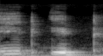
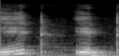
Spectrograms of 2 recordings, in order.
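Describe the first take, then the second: First: Said in the usual way. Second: Eat it lifted clearly higher; higher demo of eat it; higher model repeat. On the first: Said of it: "teacher models the phrase". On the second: Shown as a demonstration. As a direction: say eat it again up high. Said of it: "repeat with a changed voice".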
